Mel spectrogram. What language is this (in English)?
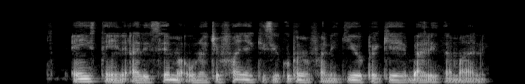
Swahili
